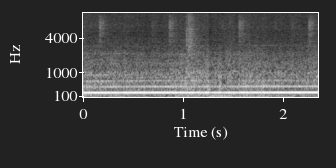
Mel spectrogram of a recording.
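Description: Ferrari 296 GTS's turbocharged 3.0-litre V6 running at a steady, held engine speed under power, one constant pitch, heard from the open-top cabin with wind and road noise underneath.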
